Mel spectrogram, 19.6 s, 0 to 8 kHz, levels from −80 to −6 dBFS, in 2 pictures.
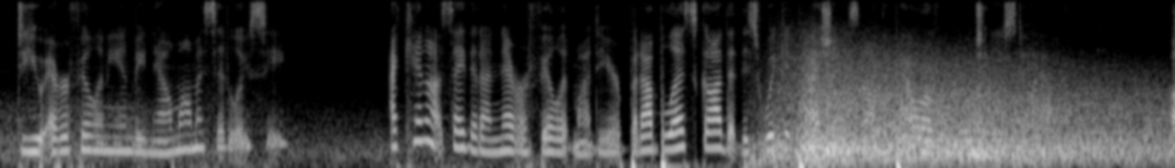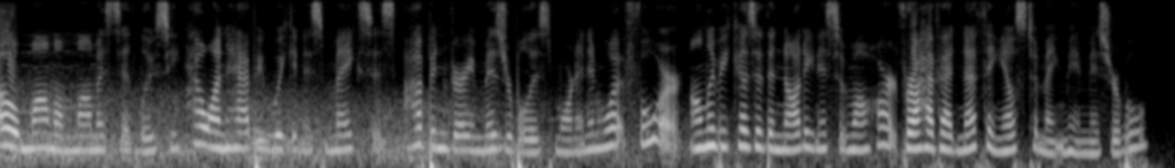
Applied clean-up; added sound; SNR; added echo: none; Thunder; 4 dB; none.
